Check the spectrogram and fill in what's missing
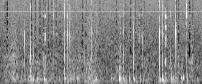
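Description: A long, solid, orange-varnished wooden pencil is held over a fluffy blanket and tapped and scratched along its shaft with fingertips and nails. Quiet bursts of quick, soft taps come in three clusters, each with a low woody knock and bright, crisp clicks. Faint scratchy rustling fills the gaps between them.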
